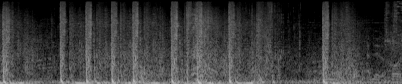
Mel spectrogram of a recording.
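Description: Rapid bursts of gunfire in the Outriders shooter game, a dense rattle of shots with loud cracks scattered through four seconds, punchy and close with no talk.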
